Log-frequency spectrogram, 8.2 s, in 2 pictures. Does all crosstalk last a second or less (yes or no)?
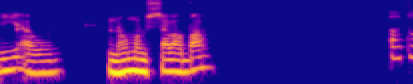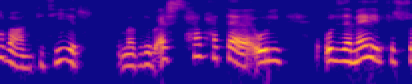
yes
